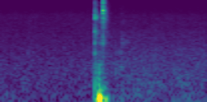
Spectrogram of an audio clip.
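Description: Near silence broken by a single short computer mouse click about a second in.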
